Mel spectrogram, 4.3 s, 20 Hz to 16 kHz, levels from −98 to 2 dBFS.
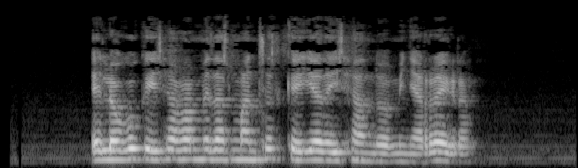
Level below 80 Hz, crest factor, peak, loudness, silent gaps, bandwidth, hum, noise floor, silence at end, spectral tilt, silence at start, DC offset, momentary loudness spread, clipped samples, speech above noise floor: -78 dBFS; 18 dB; -8 dBFS; -24 LUFS; none; 10.5 kHz; none; -64 dBFS; 0.8 s; -5 dB/octave; 0.7 s; under 0.1%; 8 LU; under 0.1%; 40 dB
